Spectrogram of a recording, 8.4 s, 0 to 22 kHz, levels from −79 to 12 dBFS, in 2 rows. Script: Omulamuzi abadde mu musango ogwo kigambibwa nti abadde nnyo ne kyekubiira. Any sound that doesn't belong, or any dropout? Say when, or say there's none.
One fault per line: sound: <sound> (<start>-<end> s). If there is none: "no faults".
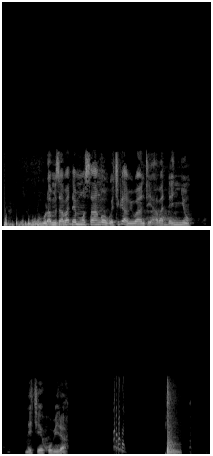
sound: chirp (6.4-6.7 s)
sound: thud (7.4-7.8 s)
